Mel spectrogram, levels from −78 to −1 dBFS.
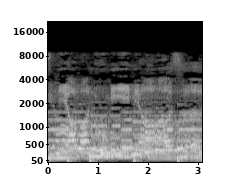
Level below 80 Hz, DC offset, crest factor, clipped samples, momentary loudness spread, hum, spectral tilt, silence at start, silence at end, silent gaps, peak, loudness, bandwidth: -34 dBFS; under 0.1%; 14 dB; under 0.1%; 2 LU; none; -6 dB/octave; 0 s; 0 s; none; 0 dBFS; -14 LUFS; 9.2 kHz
